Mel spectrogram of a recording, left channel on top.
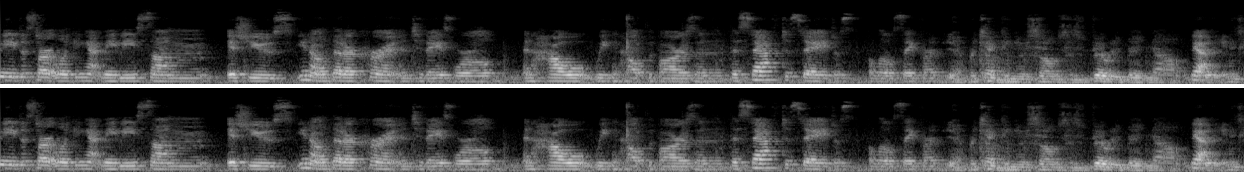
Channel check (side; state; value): both; identical; correlation 1.00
